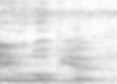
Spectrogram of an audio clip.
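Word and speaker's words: European: अब यहाँ देखते हैं आर्टिकल यहाँ पर है एन यूरोपियन। अब यूरोपियन ए और एन का प्रयोग हमेशा कहाँ करते हैं, इसको मैं आपको एक सेकंड में बताता हूँ कि इसका जो प्रोनाउंसिएशन है वो यू है और कहाँ से ज्ञात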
